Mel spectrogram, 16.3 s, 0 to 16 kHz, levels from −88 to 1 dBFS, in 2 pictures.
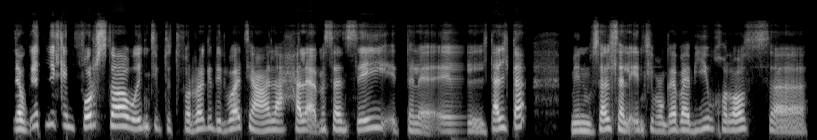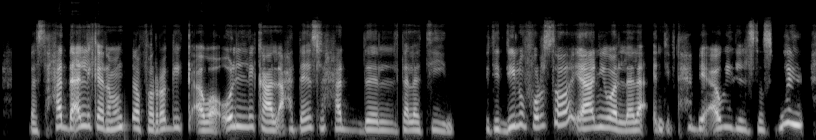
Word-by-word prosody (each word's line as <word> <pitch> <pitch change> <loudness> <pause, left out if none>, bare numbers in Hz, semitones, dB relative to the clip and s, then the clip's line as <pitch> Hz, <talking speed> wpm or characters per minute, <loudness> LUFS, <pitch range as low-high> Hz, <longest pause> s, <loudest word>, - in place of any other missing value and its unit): لو 200 0 +5
جات 280 +9 +2
لِك 305 -2 +1
الفرصة 265 +1 +5
وأنتِ 240 +2 -1
بتتفرجي 205 +1 -5
دلوقتي 215 +2 -1
على 185 +2 +2
حلقة 190 0 +2
مثلًا 195 0 -2
say 190 0 -8 0.3
التلا 170 -4 -8
آآ، 160 0 -5
ال3 220 - +1 0.5
من 170 0 -3
مسلسل 195 +4 0
أنتِ 195 +2 -5
معجبة 190 +2 -1
بيه 185 +6 -7
وخلاص، 195 0 -3
آآ، - - -4 0.4
بس 170 -2 -6
حد 255 -1 +2
قال 260 - +8
لِك 265 -2 -2
أنا 215 -4 +2
ممكن 230 +3 -2
أفرجِك 215 +2 -2
أو 175 0 +3
أقول 255 0 +2
لِك 250 -4 -2
على 185 -1 +7
الأحداث 215 +3 -2
لحد 195 -5 -5
ال30، 180 0 -5 0.3
بتدّي 205 +5 -2
له 295 - -3
فرصة 275 +4 -1
يعني 240 - +5
والَّا 185 -6 +3
لأ؟ 190 - +2
أنتِ 200 0 -8
بتحبي 215 -3 -6
أوي 245 +1 0
الsusp 205 - 0
205 Hz, 165 wpm, -25 LUFS, 185-240 Hz, 0.5 s, قال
